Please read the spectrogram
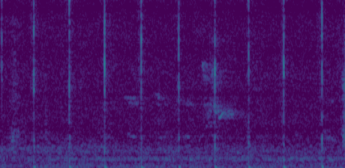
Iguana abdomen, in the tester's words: it sounds hollow there because of that loop of intestine is pushing against that side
